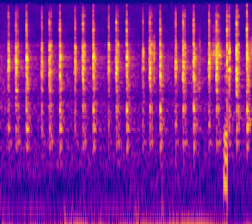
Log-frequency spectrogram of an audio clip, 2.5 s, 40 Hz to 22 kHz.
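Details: Saturn L300 with no-start problem, key in run, engine off; fuel gauge dead, service engine, fuel, airbag lights on. Rapid steady clicking about eight per second from the throttle body area; cause not yet known.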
